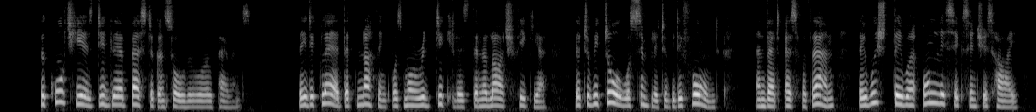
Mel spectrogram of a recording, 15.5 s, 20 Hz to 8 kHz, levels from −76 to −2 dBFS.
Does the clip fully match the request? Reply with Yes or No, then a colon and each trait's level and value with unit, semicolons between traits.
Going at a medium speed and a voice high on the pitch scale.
Yes: average, 165 wpm; high, 195 Hz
